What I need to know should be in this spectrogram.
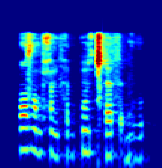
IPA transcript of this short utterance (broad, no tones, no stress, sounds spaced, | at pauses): ɵ zˤ ɛ̃ b ħ œ̃ b h œ b p ũ ǀʰ œ f ɛ̰ b w ṳ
